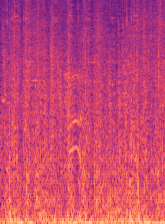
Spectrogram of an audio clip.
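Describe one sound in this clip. Metal clashes and sparks crackle as a weapon strikes a machine.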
